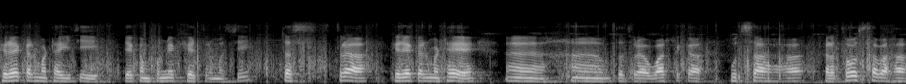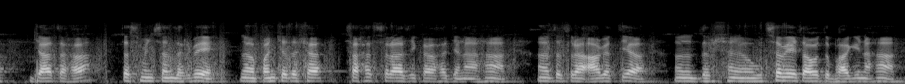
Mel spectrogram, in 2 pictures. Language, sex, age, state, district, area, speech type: Sanskrit, male, 60+, Karnataka, Mandya, rural, spontaneous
